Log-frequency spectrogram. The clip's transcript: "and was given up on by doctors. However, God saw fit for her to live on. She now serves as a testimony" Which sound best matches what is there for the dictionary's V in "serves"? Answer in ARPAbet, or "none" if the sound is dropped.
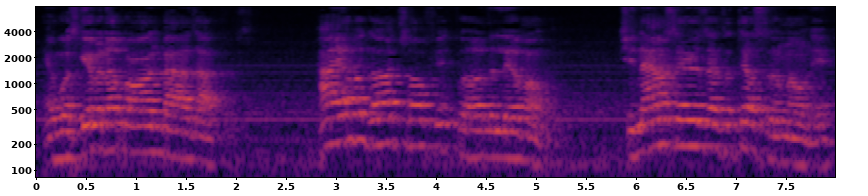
none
